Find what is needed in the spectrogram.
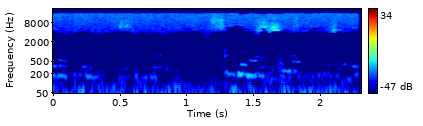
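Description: Steady low electrical hum, with choppy, muffled sounds breaking in and out above it.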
